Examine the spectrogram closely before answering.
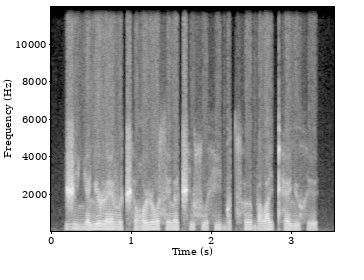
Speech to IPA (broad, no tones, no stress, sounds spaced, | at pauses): ʒ i ʎ ɛ lʲ ɵ ɭ ɛ v ɵ t͡ʃʰ ɪ ʁʷ i ɭ o s ɪ l ə t͡ʃʰ i sʷ ɛ x i ɡ o t͡sʰ ɵ b ɪ lˠ i kʰ ɛ lʲ u x ɪ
